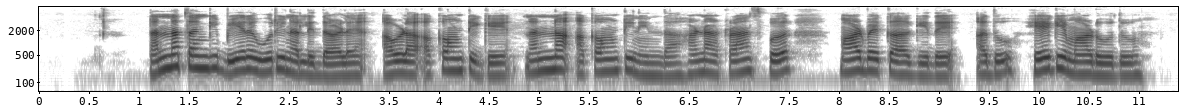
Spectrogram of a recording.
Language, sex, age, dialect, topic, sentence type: Kannada, female, 56-60, Coastal/Dakshin, banking, question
